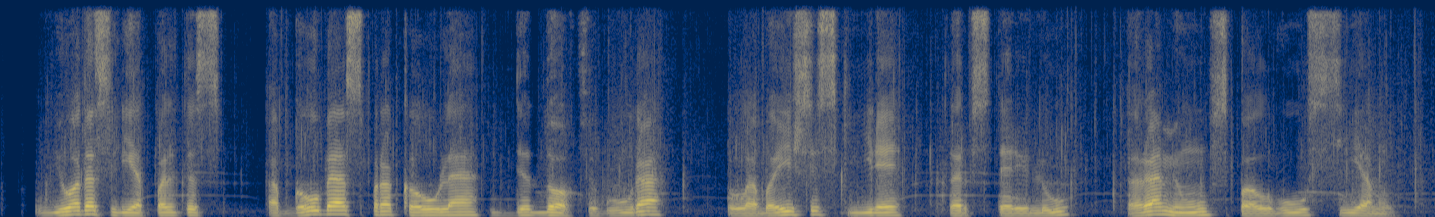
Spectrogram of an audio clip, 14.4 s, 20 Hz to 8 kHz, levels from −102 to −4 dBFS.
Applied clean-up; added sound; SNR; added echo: neural mask model RNNoise.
